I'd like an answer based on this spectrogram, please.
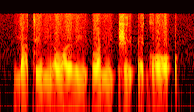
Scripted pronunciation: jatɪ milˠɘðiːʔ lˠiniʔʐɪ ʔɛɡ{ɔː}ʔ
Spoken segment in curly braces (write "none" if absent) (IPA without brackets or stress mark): ɔː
